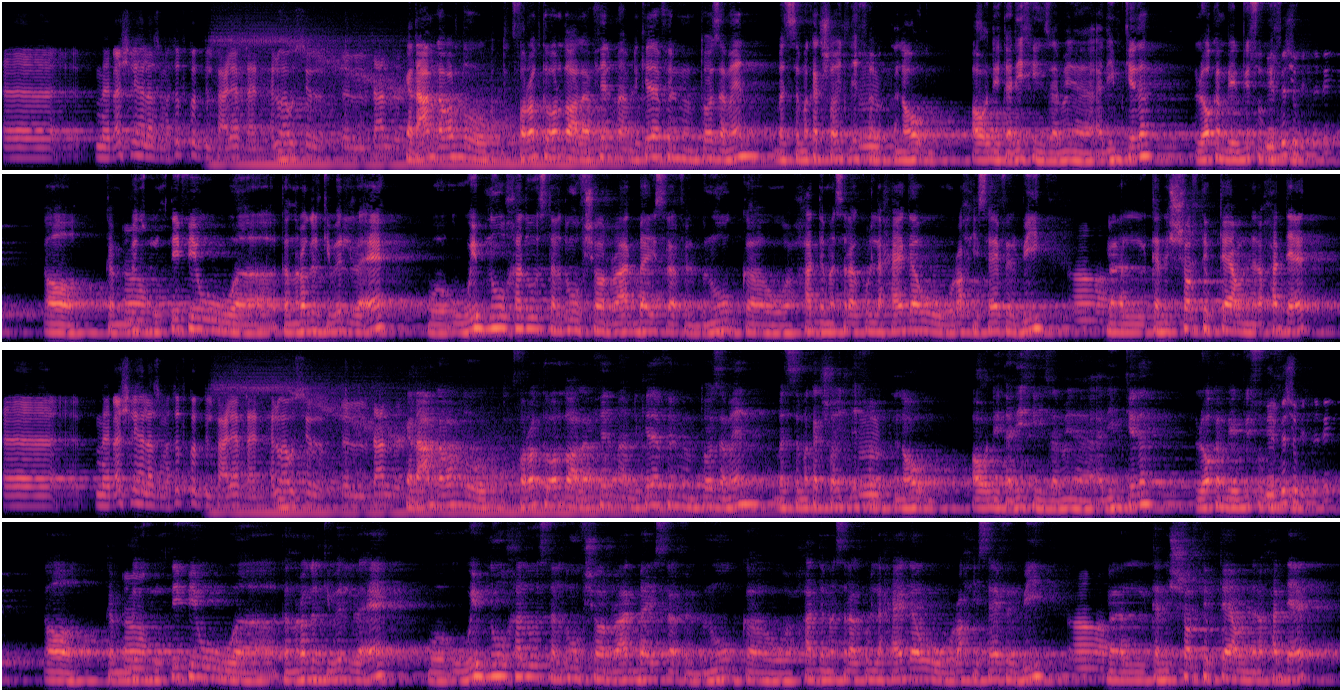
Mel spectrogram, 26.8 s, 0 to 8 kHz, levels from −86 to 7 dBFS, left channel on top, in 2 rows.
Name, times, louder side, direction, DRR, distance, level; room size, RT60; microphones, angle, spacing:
voice 1, 0.0-4.0 4.3-4.4 8.6-8.9 12.6-13.3 14.6-14.9 24.0-24.5, right 1 dB, 15° right, 9 dB, 1.0 m, -34 dB
sound 1, 2.0-8.8, left 1 dB, 15° left, 6.3 m, -43 dB
voice 2, 4.0-9.4 9.7-11.6 11.9-12.8 13.8-17.3 17.6-23.9 24.4-26.4, left 2 dB, 45° left, 9 dB, 1.4 m, -29 dB
28.5 x 22.0 x 6.1 m, 2.6 s
head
